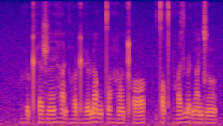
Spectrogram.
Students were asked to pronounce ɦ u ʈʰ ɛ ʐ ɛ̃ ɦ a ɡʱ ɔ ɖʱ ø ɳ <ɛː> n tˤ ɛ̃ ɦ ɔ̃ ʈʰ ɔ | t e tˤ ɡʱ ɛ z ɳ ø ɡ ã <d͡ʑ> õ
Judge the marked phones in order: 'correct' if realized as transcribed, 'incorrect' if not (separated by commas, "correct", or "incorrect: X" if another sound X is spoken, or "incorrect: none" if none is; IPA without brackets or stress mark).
incorrect: ɛ, correct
